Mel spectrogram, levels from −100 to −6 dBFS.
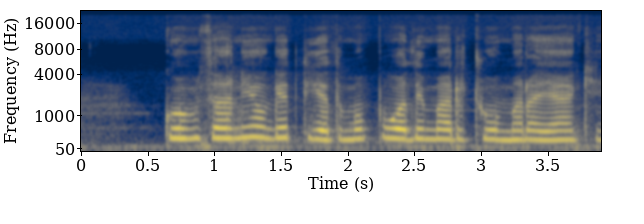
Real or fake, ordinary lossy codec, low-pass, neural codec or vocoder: real; none; 19.8 kHz; none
